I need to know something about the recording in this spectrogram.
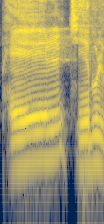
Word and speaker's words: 벨제불: 원래 이제 그 벨이라는 벨제불 그 말입니다 제불 원래 이제 원래 발음이 그래요 벨제불 그러니까 베 제불요 말은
